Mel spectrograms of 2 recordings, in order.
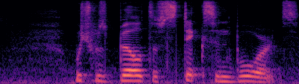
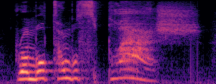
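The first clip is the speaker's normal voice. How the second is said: dramatic; 6 semitones higher than usual. A narrator's reading. Dramatic sound words.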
